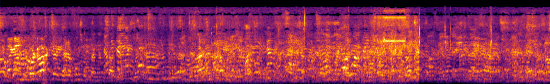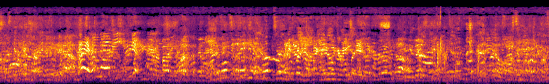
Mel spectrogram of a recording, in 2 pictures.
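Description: A crowd of young men and women chatter loudly all around, indoors.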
